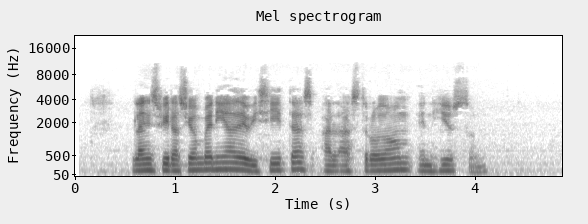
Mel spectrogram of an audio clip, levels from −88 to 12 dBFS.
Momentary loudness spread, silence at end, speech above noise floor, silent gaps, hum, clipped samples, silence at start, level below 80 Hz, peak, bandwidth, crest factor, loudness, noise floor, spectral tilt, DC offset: 11 LU; 0.75 s; 35 dB; none; none; under 0.1%; 0.25 s; -60 dBFS; -8 dBFS; 10.5 kHz; 20 dB; -26 LUFS; -62 dBFS; -5.5 dB/octave; under 0.1%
